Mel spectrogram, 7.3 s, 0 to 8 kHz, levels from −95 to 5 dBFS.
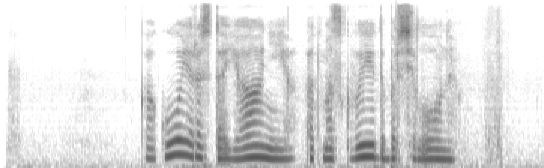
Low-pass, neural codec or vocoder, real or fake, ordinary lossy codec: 7.2 kHz; codec, 24 kHz, 3.1 kbps, DualCodec; fake; AAC, 32 kbps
